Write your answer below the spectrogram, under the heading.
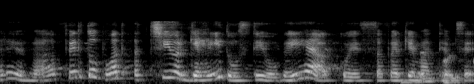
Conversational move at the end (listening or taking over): taking over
